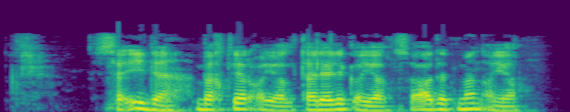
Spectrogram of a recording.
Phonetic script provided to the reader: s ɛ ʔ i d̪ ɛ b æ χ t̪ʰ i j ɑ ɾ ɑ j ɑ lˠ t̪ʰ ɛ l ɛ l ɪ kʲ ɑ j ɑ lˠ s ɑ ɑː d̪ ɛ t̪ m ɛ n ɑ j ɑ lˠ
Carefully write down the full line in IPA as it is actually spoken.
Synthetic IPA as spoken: s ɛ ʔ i d̪ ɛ b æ χ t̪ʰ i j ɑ ɾ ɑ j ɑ lˠ t̪ʰ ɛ l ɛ l ɪ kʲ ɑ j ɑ lˠ s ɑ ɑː d̪ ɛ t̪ m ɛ n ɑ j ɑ lˠ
